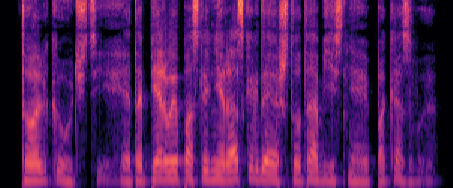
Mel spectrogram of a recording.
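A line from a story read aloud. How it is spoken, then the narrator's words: Calm. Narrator (Russian): спокойно объяснил я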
